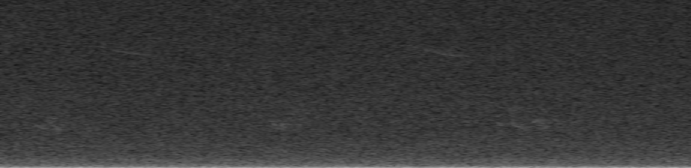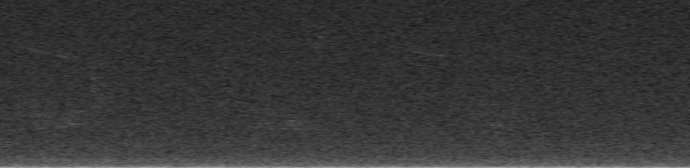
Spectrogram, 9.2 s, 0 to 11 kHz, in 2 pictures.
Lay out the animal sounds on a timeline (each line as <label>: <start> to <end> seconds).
Red-eyed Vireo (Vireo olivaceus): 0.0 to 8.2 seconds
Hermit Thrush (Catharus guttatus): 2.6 to 3.1 seconds
Hermit Thrush (Catharus guttatus): 4.7 to 5.1 seconds
Hermit Thrush (Catharus guttatus): 7.3 to 7.7 seconds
